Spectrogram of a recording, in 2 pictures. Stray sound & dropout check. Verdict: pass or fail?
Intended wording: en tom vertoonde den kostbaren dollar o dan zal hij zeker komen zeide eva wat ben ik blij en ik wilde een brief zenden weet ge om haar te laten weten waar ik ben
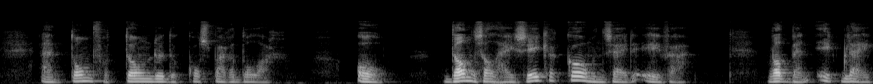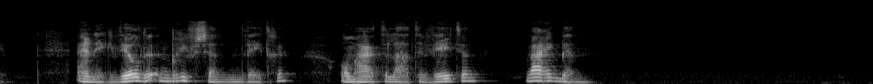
pass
